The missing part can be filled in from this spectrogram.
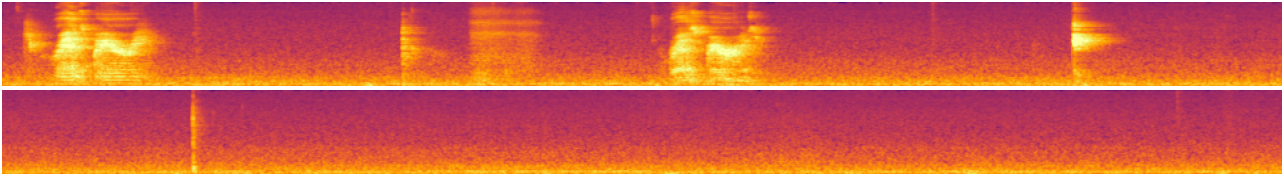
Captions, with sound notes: Raspberry! Raspberries. [smooch]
